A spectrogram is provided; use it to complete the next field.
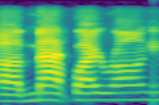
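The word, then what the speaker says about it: Matt Birong: Oh, I do want to say that Matt Byrong is how you pronounce the name of the chair of the House Government Operations Committee, if I could add that.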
